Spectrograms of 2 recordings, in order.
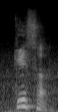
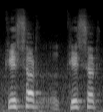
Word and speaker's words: Gesar: So the Gesar, sometimes it is also because the third letter is pronounced like as the first letter in Tibet, there is a rule.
